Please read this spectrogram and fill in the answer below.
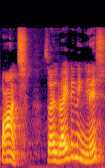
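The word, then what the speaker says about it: पाँच: You should always say panch. Pang. So it should come from your nose.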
